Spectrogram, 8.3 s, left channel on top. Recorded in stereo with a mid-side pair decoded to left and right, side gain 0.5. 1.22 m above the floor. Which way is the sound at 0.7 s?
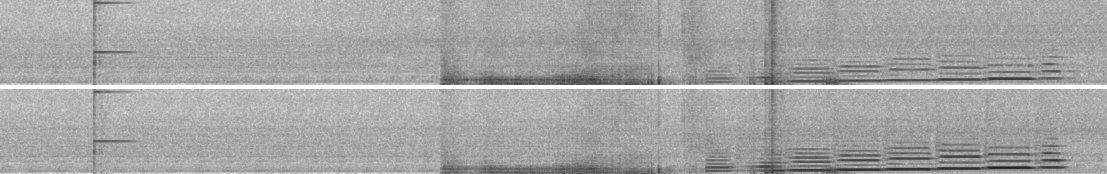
10° left.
